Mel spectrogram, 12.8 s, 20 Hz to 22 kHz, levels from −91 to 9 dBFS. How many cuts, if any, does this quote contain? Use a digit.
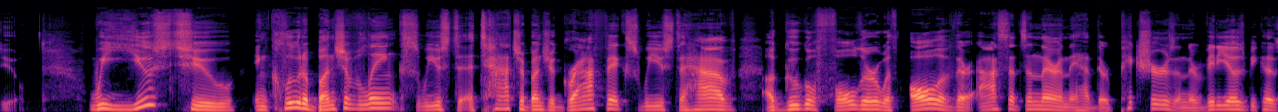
1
